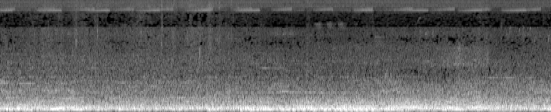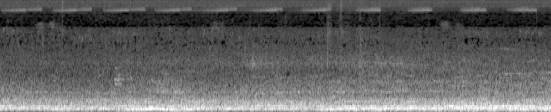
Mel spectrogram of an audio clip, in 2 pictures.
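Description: Tent fabric rustles as it is handled.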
